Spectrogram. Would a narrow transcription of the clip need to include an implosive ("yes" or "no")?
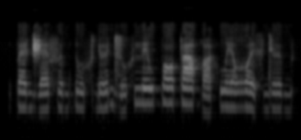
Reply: yes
